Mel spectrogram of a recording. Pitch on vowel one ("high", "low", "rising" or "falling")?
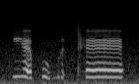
falling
